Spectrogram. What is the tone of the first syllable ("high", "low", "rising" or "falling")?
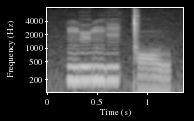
high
